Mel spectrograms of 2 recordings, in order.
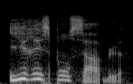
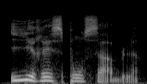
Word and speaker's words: irresponsable: Irresponsable. Don't pronounce the final E. Bl, bl will be the last sound. Sable. Irresponsable.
